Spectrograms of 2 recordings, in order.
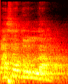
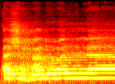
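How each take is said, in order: First: The word begins with a plain 'as' sound. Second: The word begins with a clear 'ash' sound. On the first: The speaker calls it wrong. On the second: The speaker calls it right.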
